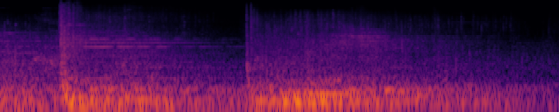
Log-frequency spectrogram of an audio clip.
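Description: The Expelliarmus spell from the video game Hogwarts Legacy fires a sudden bright burst followed by a deep rumbling boom that swells and fades, with a second sharp crack midway.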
